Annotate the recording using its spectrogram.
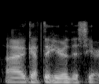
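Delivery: usual speaking voice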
